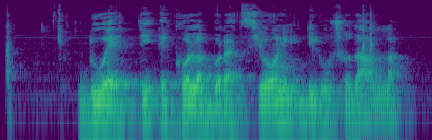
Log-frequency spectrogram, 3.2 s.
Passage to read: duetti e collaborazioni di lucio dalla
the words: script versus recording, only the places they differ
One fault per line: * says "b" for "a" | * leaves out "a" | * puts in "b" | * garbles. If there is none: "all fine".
all fine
